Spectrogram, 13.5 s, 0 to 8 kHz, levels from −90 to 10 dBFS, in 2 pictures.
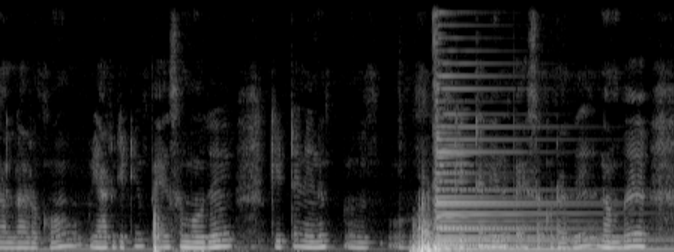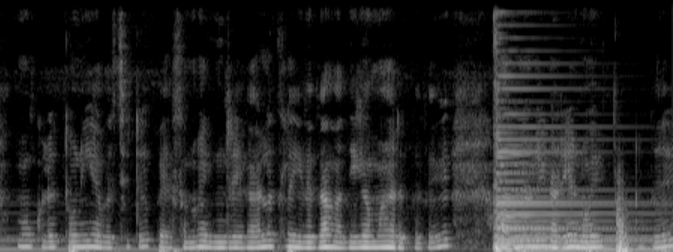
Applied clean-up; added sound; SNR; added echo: none; Acoustic guitar / Strum; 6 dB; reverberation time 0.5 s.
